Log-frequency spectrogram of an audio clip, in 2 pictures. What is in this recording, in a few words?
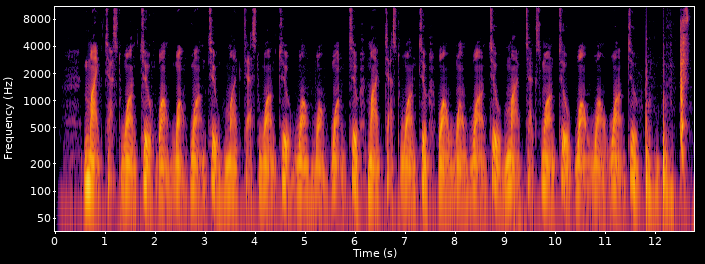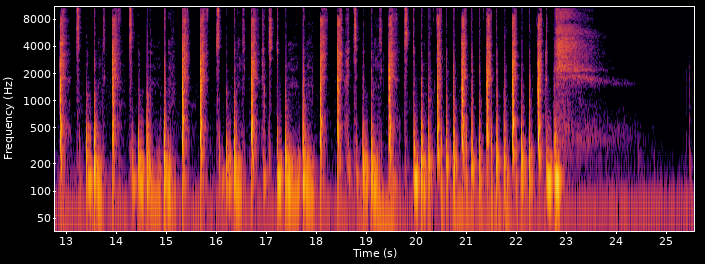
Mic Test MBP 2021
